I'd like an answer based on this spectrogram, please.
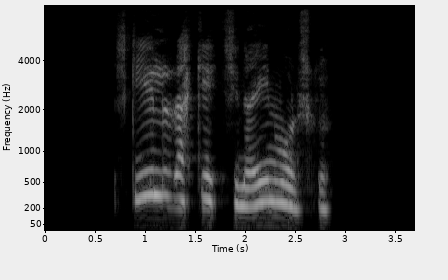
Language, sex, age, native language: Icelandic, male, 9, Icelandic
